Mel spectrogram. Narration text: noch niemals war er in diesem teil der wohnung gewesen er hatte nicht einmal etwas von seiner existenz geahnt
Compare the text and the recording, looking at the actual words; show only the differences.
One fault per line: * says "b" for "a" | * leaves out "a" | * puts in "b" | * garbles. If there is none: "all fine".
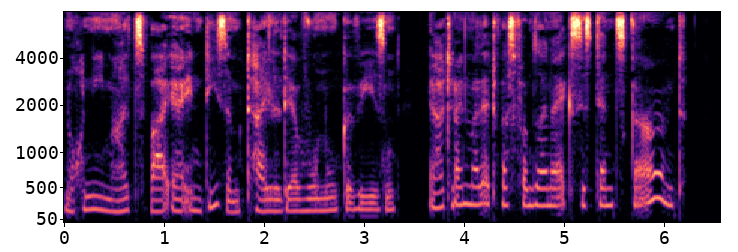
* leaves out "nicht"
